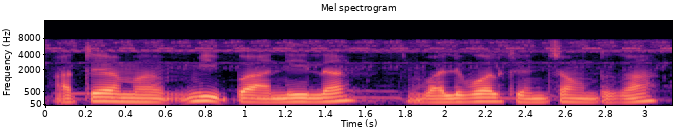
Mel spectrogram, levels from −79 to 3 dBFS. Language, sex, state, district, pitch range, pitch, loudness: Wancho, male, Arunachal Pradesh, Longding, 120-140 Hz, 125 Hz, -17 LUFS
